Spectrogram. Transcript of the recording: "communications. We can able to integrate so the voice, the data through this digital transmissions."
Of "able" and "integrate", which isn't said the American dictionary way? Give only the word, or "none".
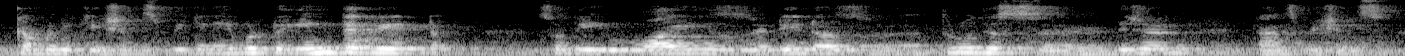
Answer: none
